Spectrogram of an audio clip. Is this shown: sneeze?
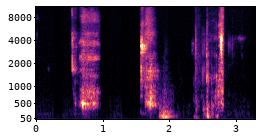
yes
